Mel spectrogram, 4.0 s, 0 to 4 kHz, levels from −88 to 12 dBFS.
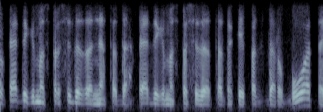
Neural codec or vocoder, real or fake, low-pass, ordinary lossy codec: none; real; 3.6 kHz; Opus, 32 kbps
